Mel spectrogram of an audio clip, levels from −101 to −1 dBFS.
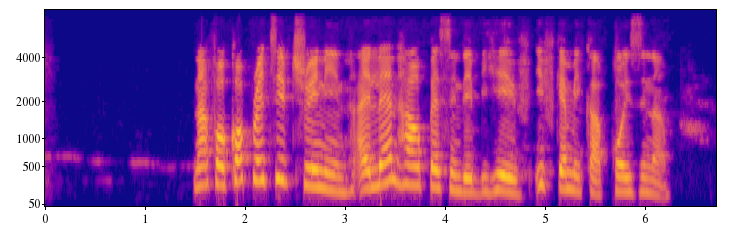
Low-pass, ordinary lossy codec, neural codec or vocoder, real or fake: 7.2 kHz; none; none; real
